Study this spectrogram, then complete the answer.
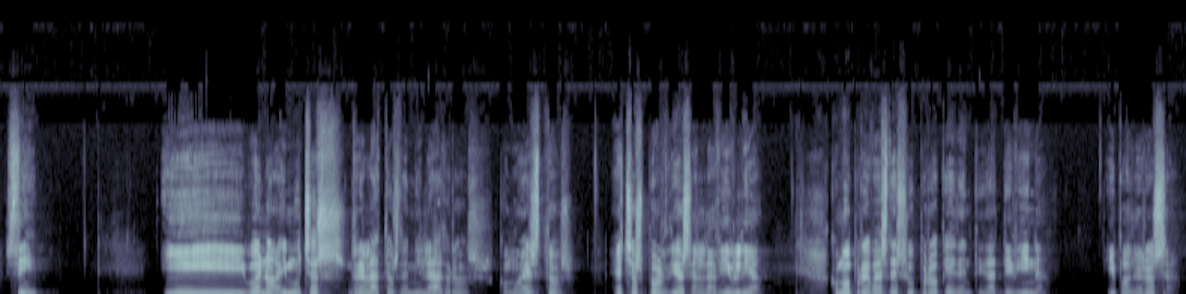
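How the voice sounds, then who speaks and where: A man's voice: mid-range voice, measured pace, fairly bright tone. Earnest male preacher. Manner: earnest, rhetorical questions to the congregation. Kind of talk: sermon.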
